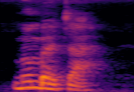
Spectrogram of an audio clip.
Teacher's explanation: membaca kata membaca terdiri dari morem yaitu dana dua morfem tersebut morfem nasal n pada morfem men mengalami perubahan sehingga men menjadi mem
